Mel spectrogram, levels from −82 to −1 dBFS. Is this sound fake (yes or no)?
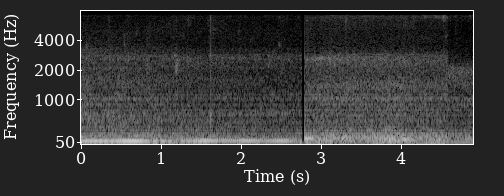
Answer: no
